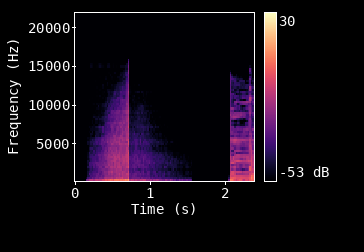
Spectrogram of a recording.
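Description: Logo sound effect: a whoosh that swells over about half a second to a sudden hit, then fades away.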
